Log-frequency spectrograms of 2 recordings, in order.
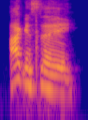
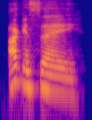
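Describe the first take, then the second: Both takes have the same delivery.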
